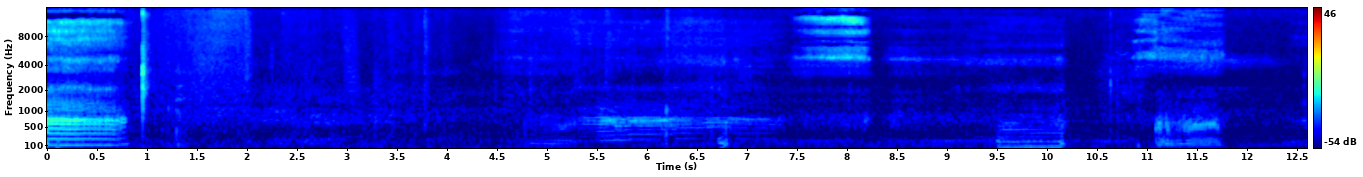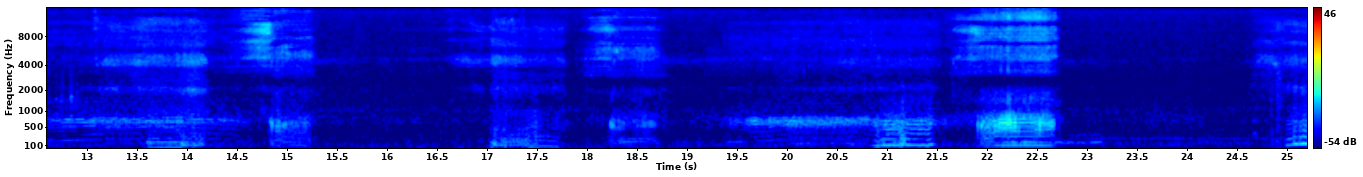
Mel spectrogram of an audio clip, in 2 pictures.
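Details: A sleeping pug snores loudly, reportedly louder than a human, with rough, fluttering bursts on repeated breaths.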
